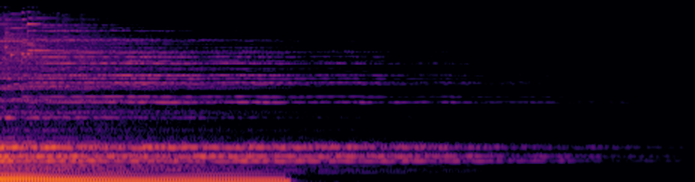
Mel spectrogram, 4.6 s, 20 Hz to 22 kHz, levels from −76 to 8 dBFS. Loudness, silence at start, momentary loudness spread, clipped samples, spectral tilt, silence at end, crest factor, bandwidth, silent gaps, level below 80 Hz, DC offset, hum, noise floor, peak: -26 LUFS; 0 s; 23 LU; under 0.1%; -4 dB/octave; 1.4 s; 18 dB; 17.5 kHz; none; -30 dBFS; under 0.1%; none; -68 dBFS; -8 dBFS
